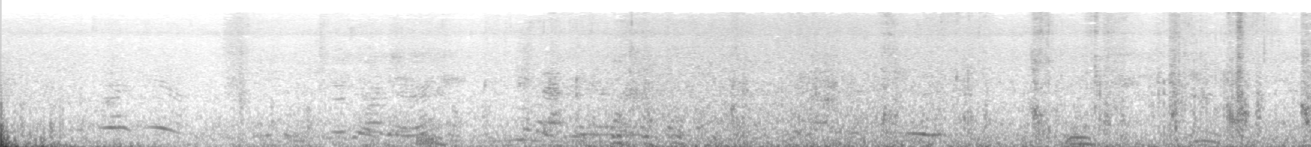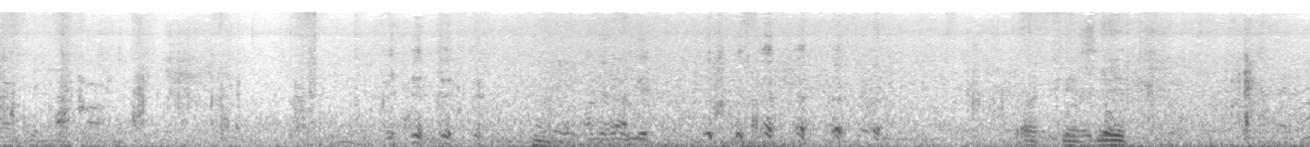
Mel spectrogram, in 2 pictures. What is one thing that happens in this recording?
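Men and women chat quietly at a distance, outdoors.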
